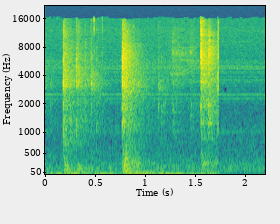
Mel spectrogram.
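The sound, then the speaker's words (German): Clattering bursts of typing on an IBM computer keyboard, three quick clusters of key presses, fairly quiet with a faint hum underneath and no voices. “Was ist das für eine Tastatur, was Sie haben?”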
